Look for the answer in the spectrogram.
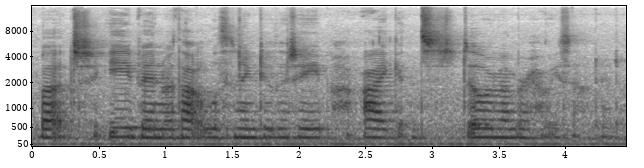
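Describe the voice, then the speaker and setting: A young woman playing a candid, grieving girl in a conversational, wistful dramatic monologue with pauses. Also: a little high, completely flat delivery, noisy background, close to an everyday voice. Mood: hushed grief.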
